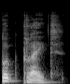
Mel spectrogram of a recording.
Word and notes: bookplate: British English

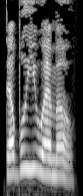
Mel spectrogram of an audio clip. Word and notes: wmo: British English

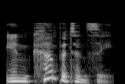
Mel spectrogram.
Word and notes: incompetency: British English

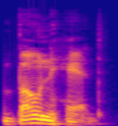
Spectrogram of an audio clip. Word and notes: bonehead: American English

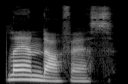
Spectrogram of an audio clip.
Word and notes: land office: American English

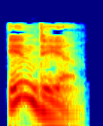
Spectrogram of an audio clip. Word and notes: indium: British English

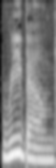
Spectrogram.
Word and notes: rebound: American English

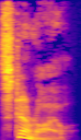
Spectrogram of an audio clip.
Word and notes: sterile: British English

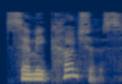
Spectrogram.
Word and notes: semiconscious: British English

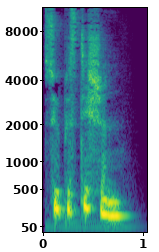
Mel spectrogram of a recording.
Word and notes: superstition: British English

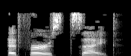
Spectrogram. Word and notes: at first sight: British English

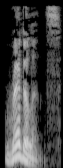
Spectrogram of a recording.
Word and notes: redolence: British English

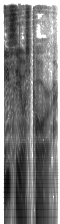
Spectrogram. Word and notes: aeciospore: British English

